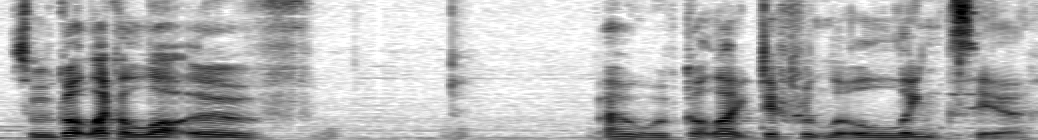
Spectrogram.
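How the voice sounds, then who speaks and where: A man's voice: medium pitch, normal speed, darkish tone, slight background noise. A man giving informal let's play commentary, thinking aloud and swearing casually. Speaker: gamer, let's play host.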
